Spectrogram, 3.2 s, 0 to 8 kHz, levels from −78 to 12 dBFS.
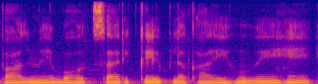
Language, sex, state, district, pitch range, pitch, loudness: Hindi, female, Jharkhand, Ranchi, 180-190 Hz, 185 Hz, -14 LUFS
